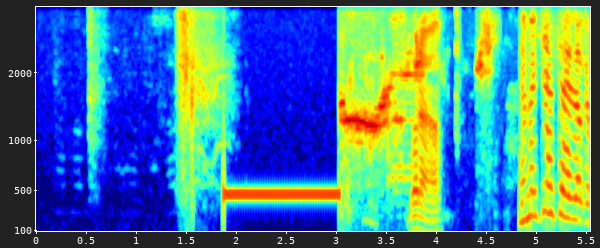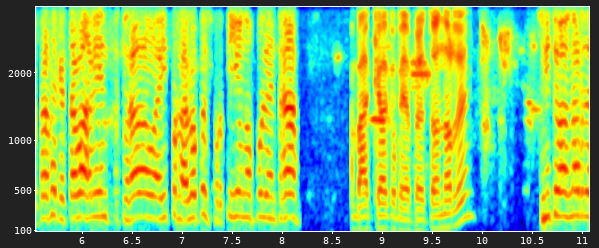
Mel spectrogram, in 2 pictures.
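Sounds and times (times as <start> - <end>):
telephone line tone as a call is placed: 1.9 - 3.2
speech: 3.8 - 4.2, 4.8 - 10.0, 10.6 - 11.0.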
